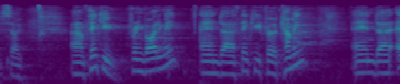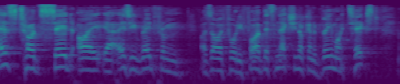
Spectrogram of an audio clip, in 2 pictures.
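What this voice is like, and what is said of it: Weak, strained voice. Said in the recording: “my voice is a bit weak... had to talk over all the noise”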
